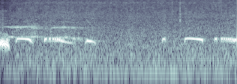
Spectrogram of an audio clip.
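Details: Spotted dove decoy bird giving its call followed by stuttering coos: soft, low hooting coos in a broken series of drawn-out notes, with a quiet gap midway.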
